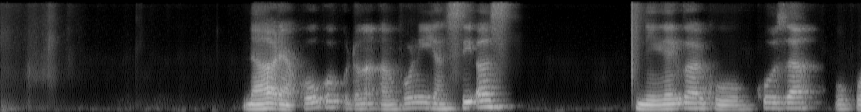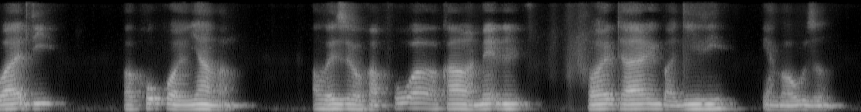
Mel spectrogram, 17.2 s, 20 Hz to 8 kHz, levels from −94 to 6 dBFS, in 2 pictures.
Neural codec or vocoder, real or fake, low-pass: codec, 24 kHz, 0.9 kbps, WavTokenizer, large speech release; fake; 7.2 kHz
